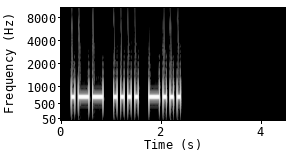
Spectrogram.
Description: Morse code, heard as a keyed tone, about 17 wpm, 700 Hz. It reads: WHB
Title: USA Call Sign Postfixes - 3 Letters 17wpm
